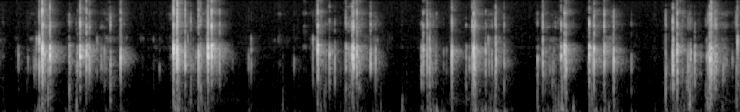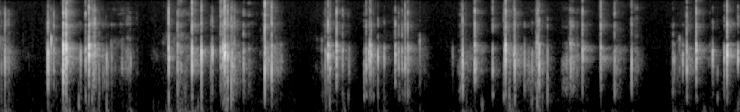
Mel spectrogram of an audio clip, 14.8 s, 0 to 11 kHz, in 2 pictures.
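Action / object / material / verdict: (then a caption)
shake / hard plastic jointed fidget toy / plastic / none. A rainbow, hard plastic articulated slug fidget toy with hollow jointed segments is held in the hands beside the microphone, bent and shaken so its segments click, while nails tap on the segments. Dry, bright clattering clicks centered around 2 kHz come in rapid bursts separated by short pauses, with no lingering ring.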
